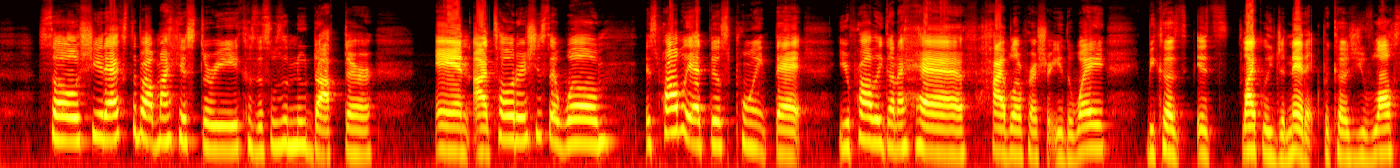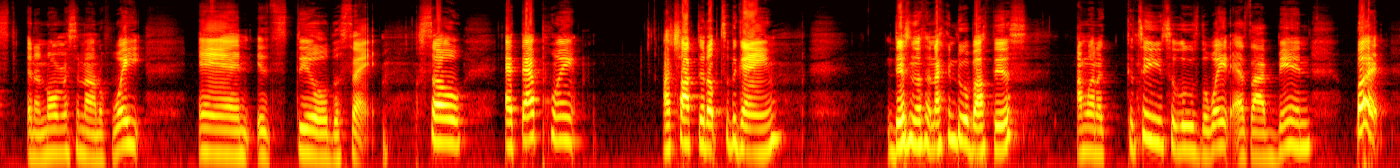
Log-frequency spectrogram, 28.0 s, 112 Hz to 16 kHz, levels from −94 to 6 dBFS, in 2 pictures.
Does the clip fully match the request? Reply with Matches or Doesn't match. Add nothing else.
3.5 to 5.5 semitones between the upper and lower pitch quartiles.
Matches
